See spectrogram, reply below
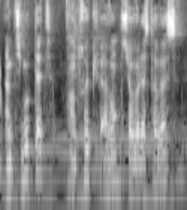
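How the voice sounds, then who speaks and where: A man's voice: medium pitch, fast talker. A man co-hosting a show about video games in a conversational presenting style, with music behind him. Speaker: co-host and game critic. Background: music under the voice.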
